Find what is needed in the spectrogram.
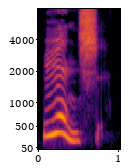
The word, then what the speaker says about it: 认识: 认识。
